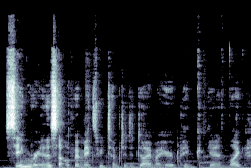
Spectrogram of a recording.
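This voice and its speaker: A woman's voice: sits low, steady tone, brisk, dark tone, faint music behind. A woman narrating a visual novel aloud as a let's play, with casual, slangy asides.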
